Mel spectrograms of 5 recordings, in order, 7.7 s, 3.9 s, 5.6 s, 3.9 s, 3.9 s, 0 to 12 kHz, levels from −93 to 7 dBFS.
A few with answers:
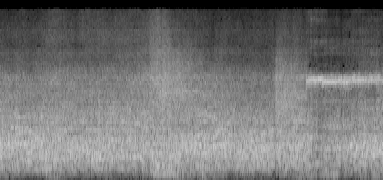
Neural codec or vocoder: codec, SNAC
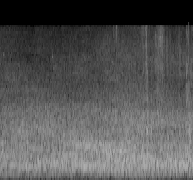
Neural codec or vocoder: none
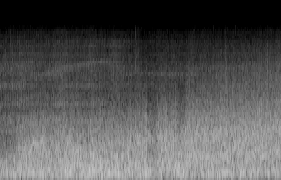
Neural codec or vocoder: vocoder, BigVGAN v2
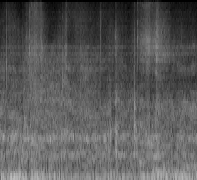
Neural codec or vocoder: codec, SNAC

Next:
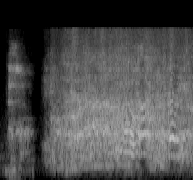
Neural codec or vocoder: codec, SNAC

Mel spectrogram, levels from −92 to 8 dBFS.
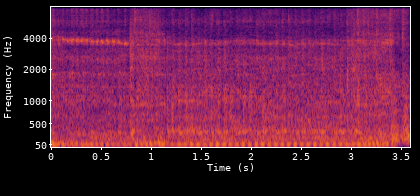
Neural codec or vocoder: codec, SNAC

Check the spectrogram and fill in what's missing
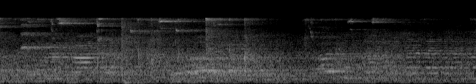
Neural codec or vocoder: none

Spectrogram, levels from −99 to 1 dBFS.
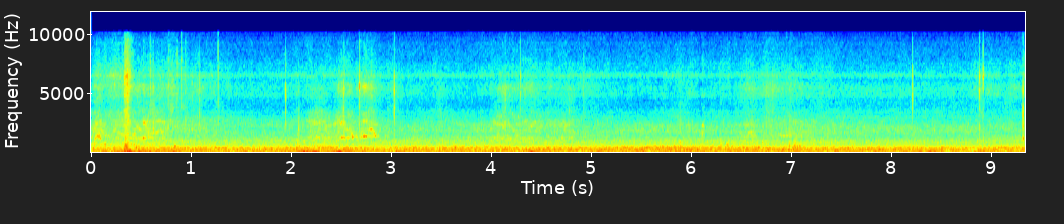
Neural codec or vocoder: autoencoder, DAC-VAE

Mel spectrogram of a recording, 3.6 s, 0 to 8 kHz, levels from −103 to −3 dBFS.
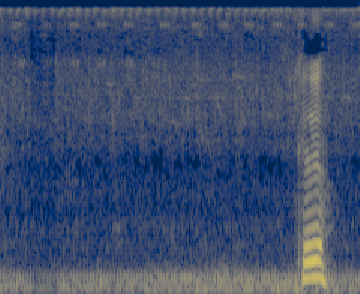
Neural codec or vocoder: none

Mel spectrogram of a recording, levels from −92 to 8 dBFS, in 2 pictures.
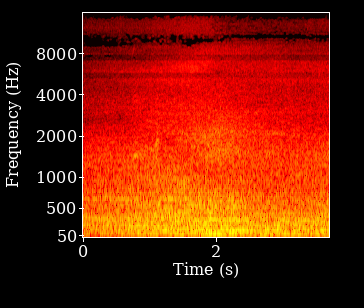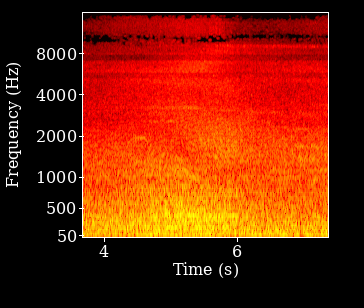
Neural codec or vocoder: vocoder, Vocos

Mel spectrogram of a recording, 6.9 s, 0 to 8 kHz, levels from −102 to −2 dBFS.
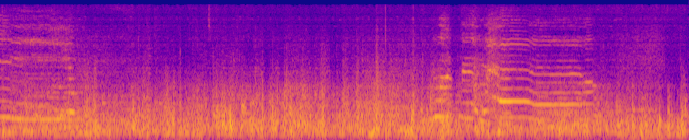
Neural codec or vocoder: codec, SNAC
